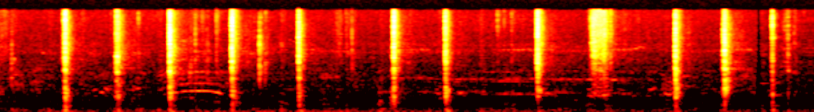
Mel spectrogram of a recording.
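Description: Faint, sharp taps or knocks, about two a second, a few with a short ring after them.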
